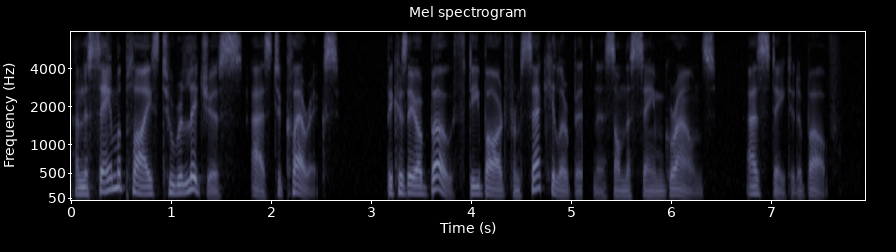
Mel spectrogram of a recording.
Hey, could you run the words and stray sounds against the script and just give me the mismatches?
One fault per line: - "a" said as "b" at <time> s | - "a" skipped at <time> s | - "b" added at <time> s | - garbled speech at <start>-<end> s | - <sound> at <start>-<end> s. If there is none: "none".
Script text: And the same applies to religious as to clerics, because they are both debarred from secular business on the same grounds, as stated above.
- dropout at 5.1-5.2 s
